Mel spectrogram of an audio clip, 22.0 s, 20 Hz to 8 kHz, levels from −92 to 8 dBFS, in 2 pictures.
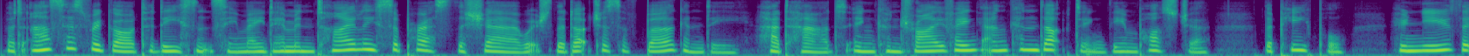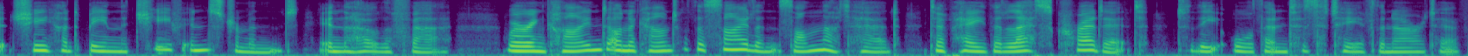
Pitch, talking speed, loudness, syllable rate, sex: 205 Hz, 165 wpm, -18 LUFS, 4.9 syllables/s, female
